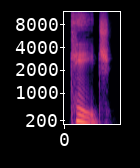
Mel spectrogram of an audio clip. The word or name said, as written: cage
